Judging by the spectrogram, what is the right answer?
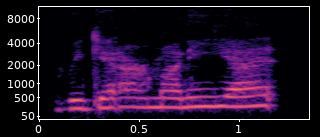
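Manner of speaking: soft, low, hushed half-whisper. Playing Alexander while the mayor shouts for Cedric, the player is half-whispering. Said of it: "Alexander just kind of whispers".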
